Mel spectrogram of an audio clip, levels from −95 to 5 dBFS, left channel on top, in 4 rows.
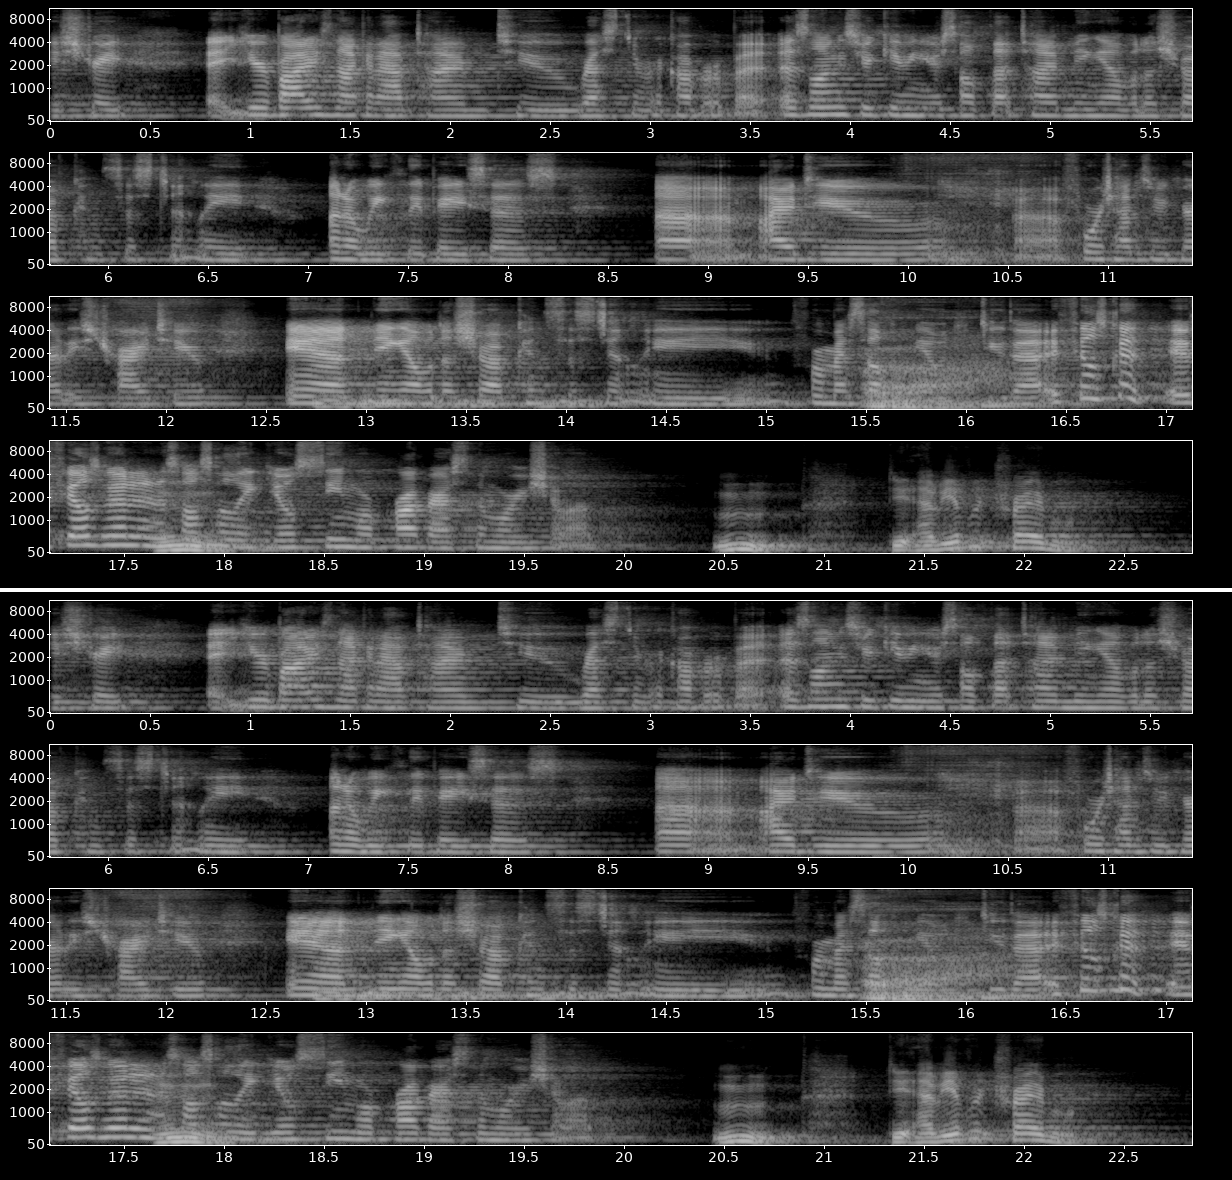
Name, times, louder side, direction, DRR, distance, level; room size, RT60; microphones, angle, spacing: voice 1, 0.0-6.8 7.1-8.4 8.7-19.9, left 3 dB, 45° left, 7 dB, 2.1 m, -31 dB
sound 1, 9.8-10.7 11.6-12.2 12.8-13.1 13.3-13.5 13.8-14.1 15.4-16.4, equal, 15° left, 6.7 m, -38 dB
voice 2, 17.6-18.0 20.4-22.2, right 1 dB, 20° right, 6 dB, 1.1 m, -31 dB
26.0 x 24.5 x 8.6 m, 1.1 s
head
